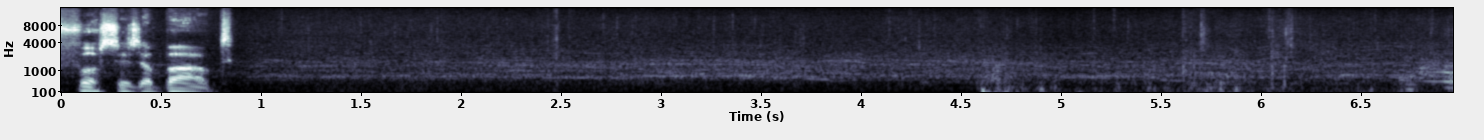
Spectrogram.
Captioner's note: crowd cheering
